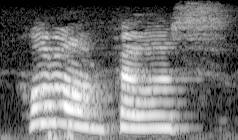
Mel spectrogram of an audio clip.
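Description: It is said in a high, squeaky cartoon voice. "that's my Mickey Mouse voice"

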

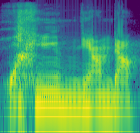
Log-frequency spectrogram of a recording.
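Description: The name is said with German pronunciation.

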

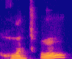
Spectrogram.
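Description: It is said with a strongly French pronunciation. "we could go really French, we say Cointreau"

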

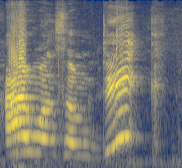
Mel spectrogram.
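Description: It is said as a question.

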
